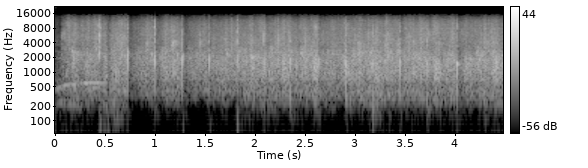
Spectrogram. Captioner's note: audience applauding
